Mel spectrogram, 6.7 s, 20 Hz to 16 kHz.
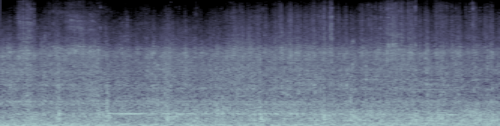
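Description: EMD SD9 diesel locomotive (16-cylinder 567C engine) passing close by, running steadily as it pushes a dead locomotive, with the rumble of wheels on the rails.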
